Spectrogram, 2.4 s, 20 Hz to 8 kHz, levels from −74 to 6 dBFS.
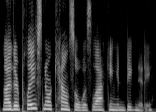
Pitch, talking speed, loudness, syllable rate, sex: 220 Hz, 205 wpm, -18 LUFS, 6.2 syllables/s, female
